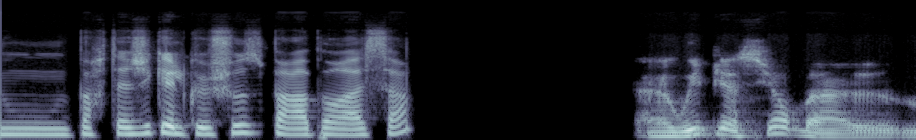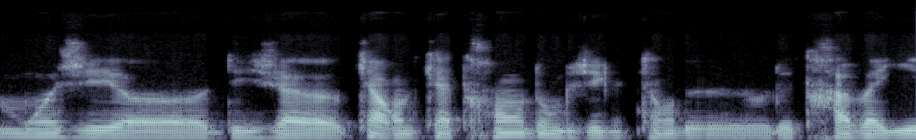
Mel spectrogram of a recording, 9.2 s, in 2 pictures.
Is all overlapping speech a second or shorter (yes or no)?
yes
